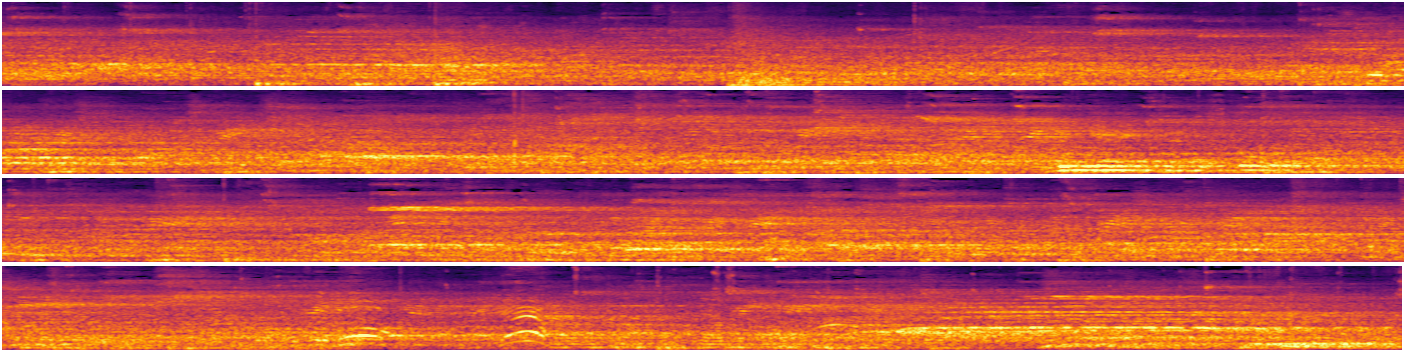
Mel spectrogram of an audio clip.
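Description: Echoing gym ambience: indistinct voices of players and onlookers, with basketballs bouncing on a hardwood court.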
